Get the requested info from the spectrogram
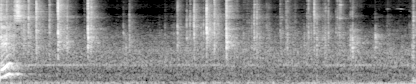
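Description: Faint, scattered clicks and light taps of hands handling the plastic casing and handpiece fittings of a multifunction facial machine.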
